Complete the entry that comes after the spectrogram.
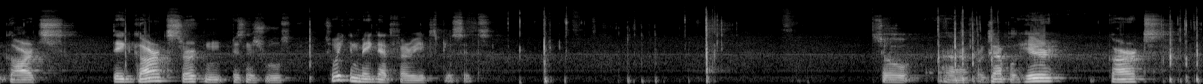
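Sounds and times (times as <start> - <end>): keyboard keystrokes: 5.1 - 7.3, 9.4 - 9.9, 11.6 - 12.0.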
